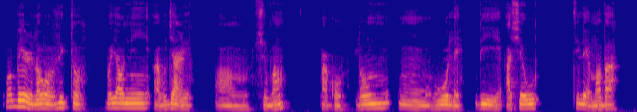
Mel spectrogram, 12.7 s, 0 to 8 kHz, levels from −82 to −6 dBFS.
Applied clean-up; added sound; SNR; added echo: neural mask model Resemble Enhance denoiser.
